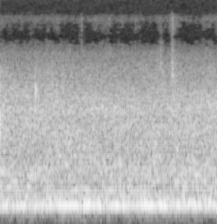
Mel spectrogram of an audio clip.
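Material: Nothing is struck.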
